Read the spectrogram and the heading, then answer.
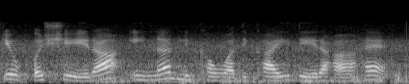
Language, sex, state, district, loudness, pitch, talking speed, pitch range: Hindi, female, Punjab, Pathankot, -17 LUFS, 190 Hz, 145 wpm, 175-210 Hz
